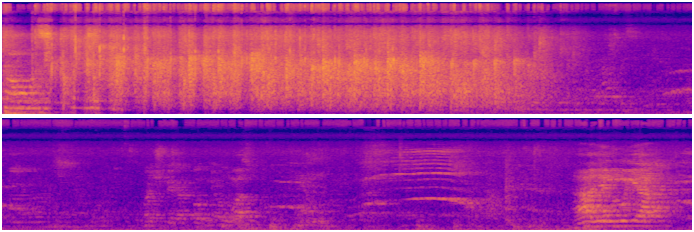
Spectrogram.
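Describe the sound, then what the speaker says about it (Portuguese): A crowd claps in sustained applause for several seconds, then it fades and voices take over, with a brief burst of clapping near the end. "Vamos receber a serva de Deus com uma salva de palmas."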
